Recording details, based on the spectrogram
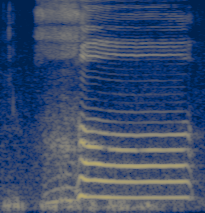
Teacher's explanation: ٹھیک ہے، آگے خو کا مخرج یہ ہوگا کہ ایک سادے لفظوں میں بتاتی ہوں کہ خو کا مخرج جیسے ہم گلے کو صاف کرنے والی آواز نکالتے ہیں، خو ایسے آواز نکالتے نا کہ ویسے رگڑ کے نکلے گا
